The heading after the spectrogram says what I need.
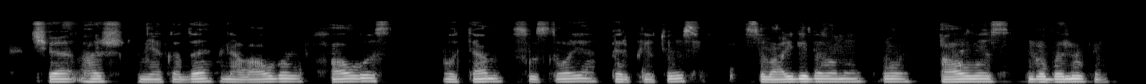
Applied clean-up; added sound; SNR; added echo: neural mask model Resemble Enhance denoiser.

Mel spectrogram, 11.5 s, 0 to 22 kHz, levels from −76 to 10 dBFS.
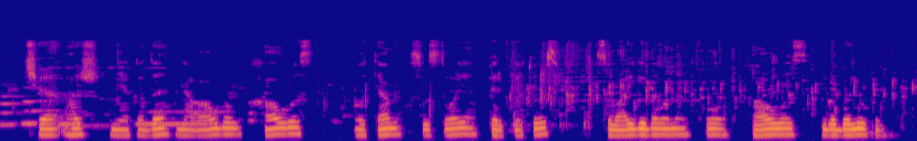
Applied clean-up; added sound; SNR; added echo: classical method Wiener filter.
